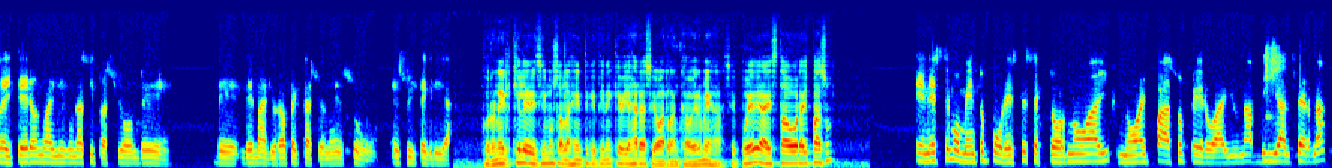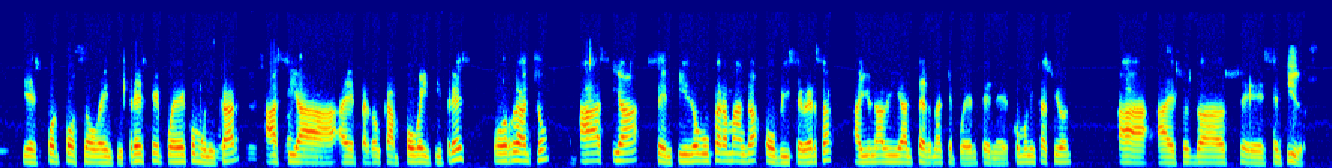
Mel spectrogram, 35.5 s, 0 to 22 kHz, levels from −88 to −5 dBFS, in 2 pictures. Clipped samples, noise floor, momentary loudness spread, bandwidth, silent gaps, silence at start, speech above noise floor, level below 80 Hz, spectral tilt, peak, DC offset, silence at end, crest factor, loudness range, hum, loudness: under 0.1%; -72 dBFS; 11 LU; 16 kHz; none; 0 s; 47 dB; -60 dBFS; -6 dB/octave; -6 dBFS; under 0.1%; 0.4 s; 20 dB; 7 LU; none; -25 LUFS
